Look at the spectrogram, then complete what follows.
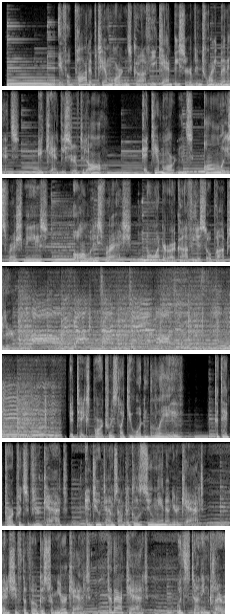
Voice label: Commercial, Male Voice Actors - Commercial Voice Over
